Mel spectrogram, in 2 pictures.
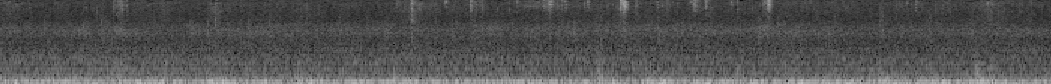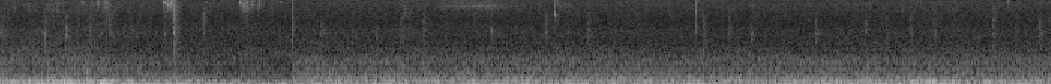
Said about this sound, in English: I don't know if you can hear that noise. That's the semi truck in front of me making a weird noise.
